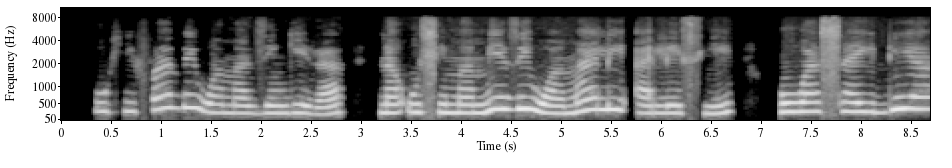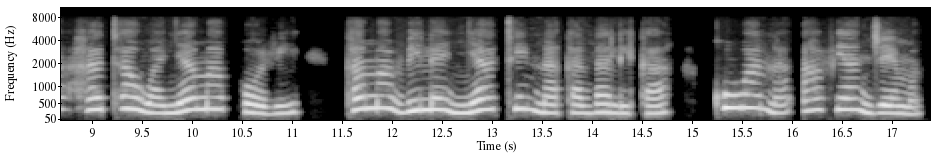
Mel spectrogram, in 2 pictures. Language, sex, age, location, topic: Swahili, female, 25-35, Nairobi, government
